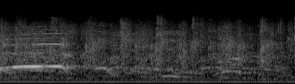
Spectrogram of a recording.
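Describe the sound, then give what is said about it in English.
A crowd clapping their hands, a dense, steady patter of applause that fills all three seconds at an even level, with a low electrical hum underneath. “Just your clapping your hands like that.”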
